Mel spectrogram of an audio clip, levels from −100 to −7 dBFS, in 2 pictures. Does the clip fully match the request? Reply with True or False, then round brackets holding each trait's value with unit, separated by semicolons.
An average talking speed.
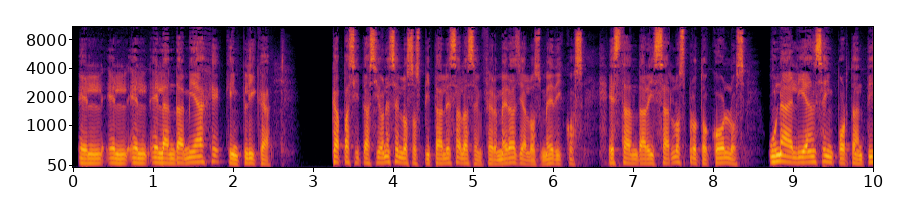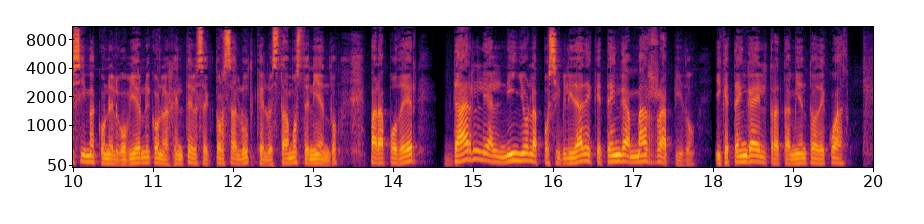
True (170 wpm)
